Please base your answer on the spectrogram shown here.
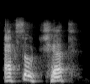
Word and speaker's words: Exocet: EXO shot is it I've never seen this pronounced I've already I've read it in a bunch of Tom Clancy books it's EXO Chet Airship or as MP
